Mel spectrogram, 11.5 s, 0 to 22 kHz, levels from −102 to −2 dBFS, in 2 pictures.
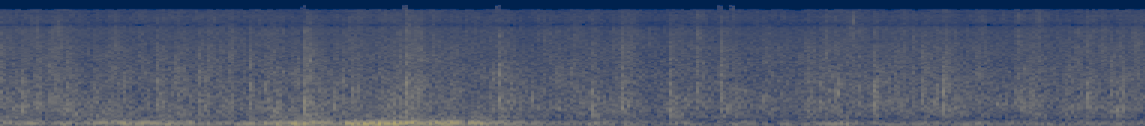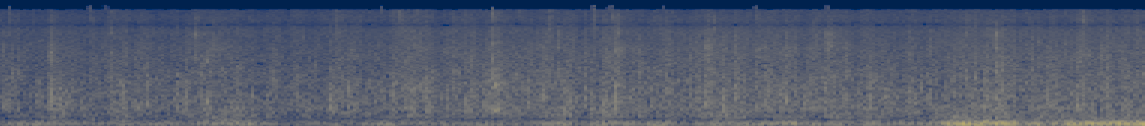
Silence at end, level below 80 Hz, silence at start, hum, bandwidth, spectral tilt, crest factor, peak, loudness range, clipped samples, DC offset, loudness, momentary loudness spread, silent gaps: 0 s; -52 dBFS; 0 s; none; 16 kHz; -3.5 dB/octave; 20 dB; -24 dBFS; 5 LU; under 0.1%; under 0.1%; -45 LUFS; 9 LU; none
